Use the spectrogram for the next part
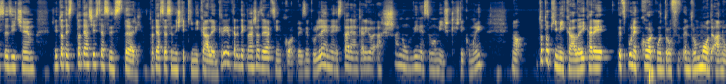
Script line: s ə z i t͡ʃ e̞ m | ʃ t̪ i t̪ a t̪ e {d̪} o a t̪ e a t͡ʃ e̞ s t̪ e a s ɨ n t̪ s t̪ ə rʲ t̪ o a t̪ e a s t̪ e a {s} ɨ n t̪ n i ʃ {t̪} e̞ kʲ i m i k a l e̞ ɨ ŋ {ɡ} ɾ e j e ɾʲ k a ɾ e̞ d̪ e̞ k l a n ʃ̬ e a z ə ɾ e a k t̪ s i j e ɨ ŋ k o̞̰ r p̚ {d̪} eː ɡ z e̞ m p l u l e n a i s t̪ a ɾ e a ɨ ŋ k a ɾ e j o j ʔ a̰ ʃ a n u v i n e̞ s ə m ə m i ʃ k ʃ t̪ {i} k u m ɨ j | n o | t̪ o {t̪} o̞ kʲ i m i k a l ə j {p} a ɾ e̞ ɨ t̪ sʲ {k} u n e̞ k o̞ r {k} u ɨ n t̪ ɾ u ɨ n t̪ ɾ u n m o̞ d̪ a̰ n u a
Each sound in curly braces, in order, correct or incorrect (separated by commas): incorrect, correct, correct, incorrect, correct, correct, correct, incorrect, incorrect, incorrect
